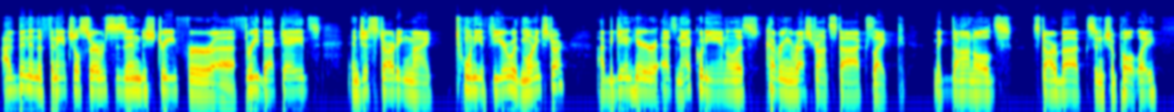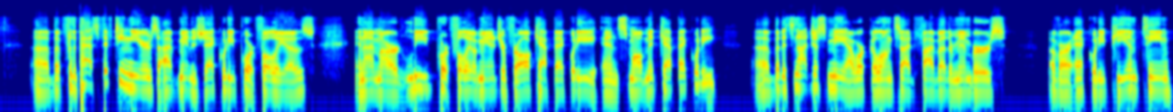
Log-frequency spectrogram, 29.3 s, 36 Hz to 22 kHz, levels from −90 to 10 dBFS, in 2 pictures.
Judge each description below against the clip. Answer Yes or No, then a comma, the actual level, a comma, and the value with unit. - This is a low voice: Yes, low, 125 Hz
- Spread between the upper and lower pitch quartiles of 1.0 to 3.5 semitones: Yes, average, 3.1 semitones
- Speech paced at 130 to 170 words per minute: Yes, average, 155 wpm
